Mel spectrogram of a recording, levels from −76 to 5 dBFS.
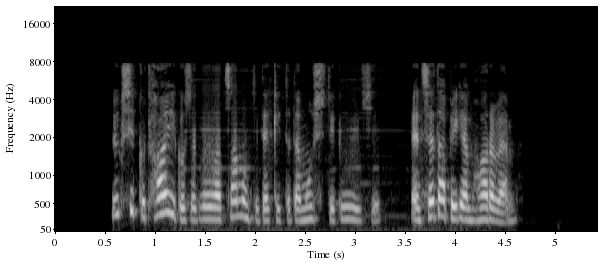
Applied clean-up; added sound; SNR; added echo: neural separator model SepFormer DNS4.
